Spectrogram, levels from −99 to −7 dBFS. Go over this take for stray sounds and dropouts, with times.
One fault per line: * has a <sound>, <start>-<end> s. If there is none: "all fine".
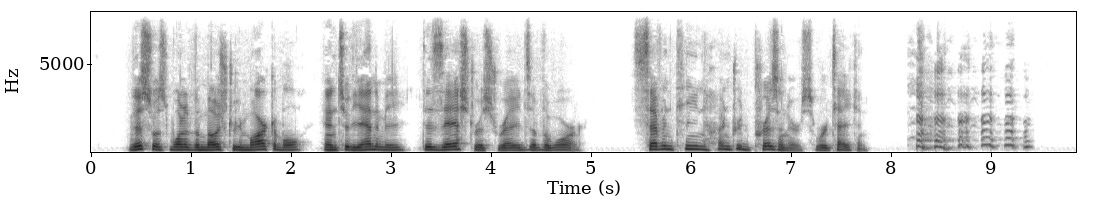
* has a laugh, 8.2-9.4 s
